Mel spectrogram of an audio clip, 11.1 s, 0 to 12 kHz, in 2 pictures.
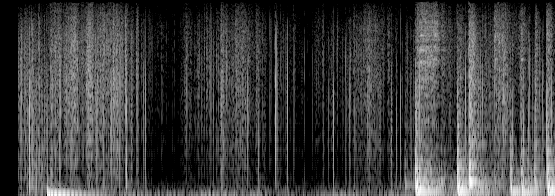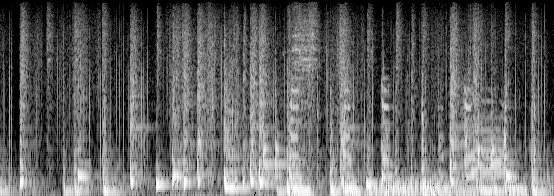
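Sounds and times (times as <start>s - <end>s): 
breakbeat drums: 4.0s - 11.0s.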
